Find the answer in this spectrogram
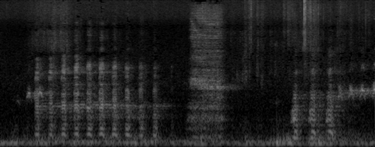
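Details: Rapid run of low, harsh goose honks in a steady series, then a louder rising call near the end, over a low background hum.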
